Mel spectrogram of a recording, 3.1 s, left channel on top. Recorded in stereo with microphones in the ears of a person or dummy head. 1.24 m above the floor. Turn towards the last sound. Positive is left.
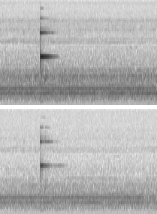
turn(degrees=55)  # may be behind; listen again after turning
